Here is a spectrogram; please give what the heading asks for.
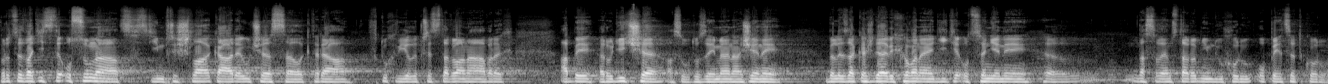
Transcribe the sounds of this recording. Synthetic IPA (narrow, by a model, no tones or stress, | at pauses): vɾo̞t͡sɛdvacɪsiːt͡sɛʔo̞sumnaːt͡st̪sciːmpr̝̥ɪʃlakaːdɛːut͡ʃɛːsɛlkt̪ɛɾaːft̪uxviːlɪpr̥ɛt̪st̪avɪlanaːvr̩x | ʔabɪɾo̞ɟɪt͡ʃɛaso̞wt̪o̞zɛjmɛːnaʒɛnɪ | bɪlɪzakaʒdɛːvɪxo̞vanɛːɟiːcɛʔo̞t̪t͡sɛɲɛnɪ | nasvɛːmst̪aɾobɲiːmduːxo̞duʔo̞pjɛt̪sɛt̪ko̞ɾun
